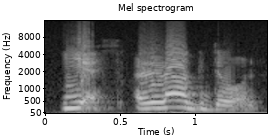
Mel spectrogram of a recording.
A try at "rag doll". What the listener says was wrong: A rag doll. That's right.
